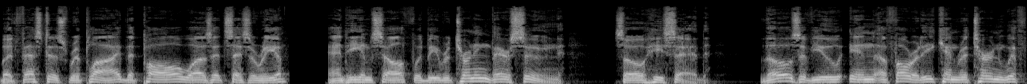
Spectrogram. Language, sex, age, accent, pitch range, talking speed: English, male, 50-69, American, 100-120 Hz, 160 wpm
